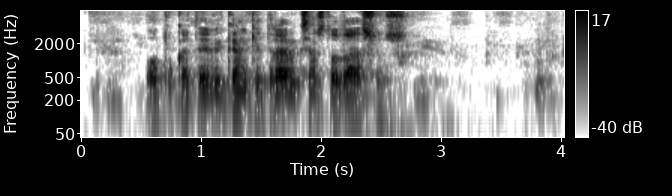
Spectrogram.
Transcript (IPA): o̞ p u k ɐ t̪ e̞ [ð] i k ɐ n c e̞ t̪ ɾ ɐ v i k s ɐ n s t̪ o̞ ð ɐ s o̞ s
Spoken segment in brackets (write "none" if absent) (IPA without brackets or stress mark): v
